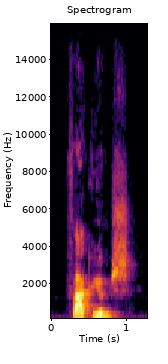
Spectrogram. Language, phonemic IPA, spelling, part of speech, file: Dutch, /ˈvaː.ky.ʏms/, vacuüms, noun, Nl-vacuüms.ogg
- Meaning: plural of vacuüm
